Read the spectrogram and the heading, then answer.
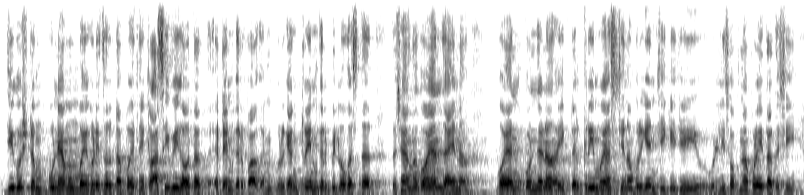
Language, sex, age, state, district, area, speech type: Goan Konkani, male, 60+, Goa, Bardez, urban, spontaneous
